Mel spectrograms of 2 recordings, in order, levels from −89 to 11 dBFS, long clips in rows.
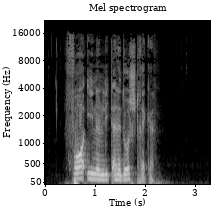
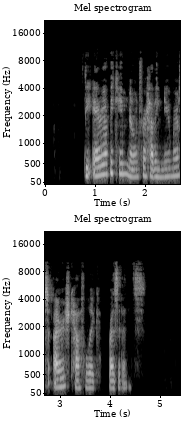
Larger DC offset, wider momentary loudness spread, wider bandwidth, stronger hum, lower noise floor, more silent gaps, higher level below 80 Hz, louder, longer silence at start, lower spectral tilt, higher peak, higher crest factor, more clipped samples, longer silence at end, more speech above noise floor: neither; first, 15 LU vs 12 LU; first, 16.5 kHz vs 10.5 kHz; neither; second, -68 dBFS vs -84 dBFS; neither; first, -28 dBFS vs -64 dBFS; first, -15 LUFS vs -22 LUFS; second, 0.45 s vs 0.8 s; first, -6.5 dB/octave vs -3.5 dB/octave; about the same, -2 dBFS vs -4 dBFS; second, 14 dB vs 20 dB; neither; first, 1.1 s vs 0.7 s; second, 55 dB vs 62 dB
